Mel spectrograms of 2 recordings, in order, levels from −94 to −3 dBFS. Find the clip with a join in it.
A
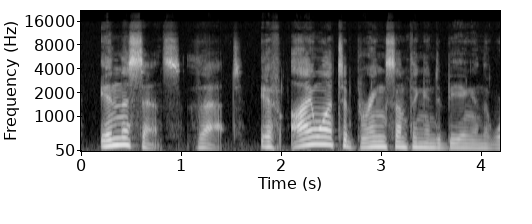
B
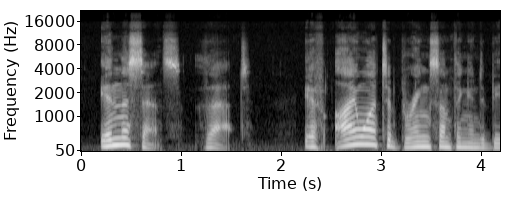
A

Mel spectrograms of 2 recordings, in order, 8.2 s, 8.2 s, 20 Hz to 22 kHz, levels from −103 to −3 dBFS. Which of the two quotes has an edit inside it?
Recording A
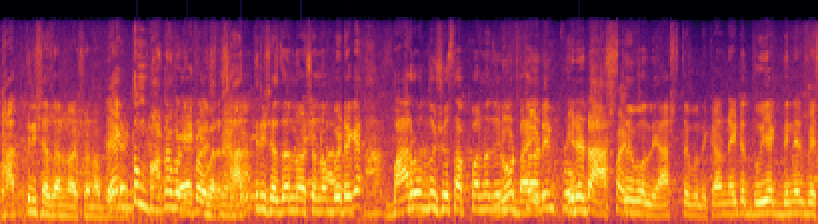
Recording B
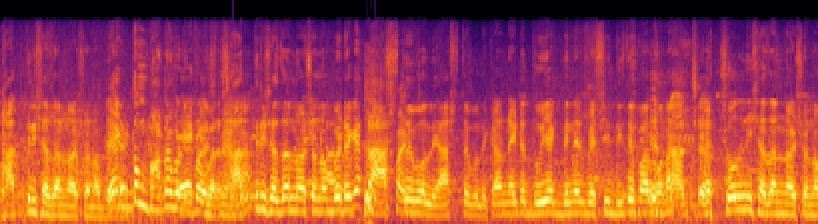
B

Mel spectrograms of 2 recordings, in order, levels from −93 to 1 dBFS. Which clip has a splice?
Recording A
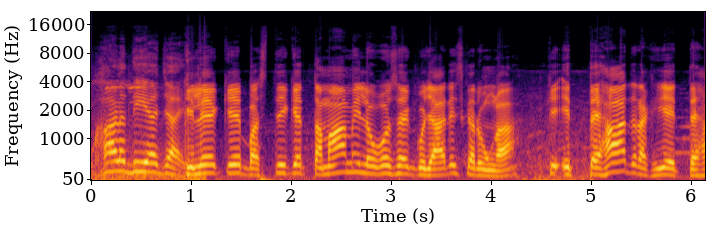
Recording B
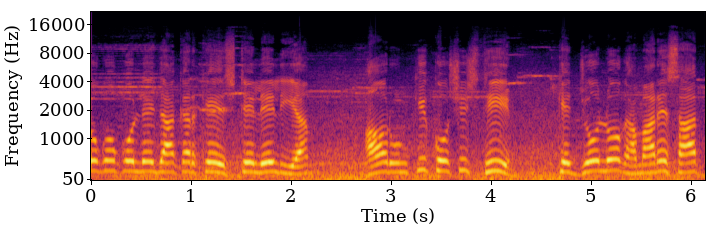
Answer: A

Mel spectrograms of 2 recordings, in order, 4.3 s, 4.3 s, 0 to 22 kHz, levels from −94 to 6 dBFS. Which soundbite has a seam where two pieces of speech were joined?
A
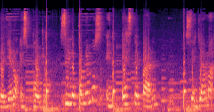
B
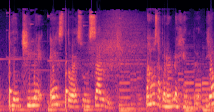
B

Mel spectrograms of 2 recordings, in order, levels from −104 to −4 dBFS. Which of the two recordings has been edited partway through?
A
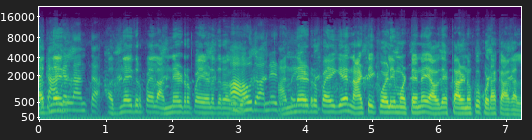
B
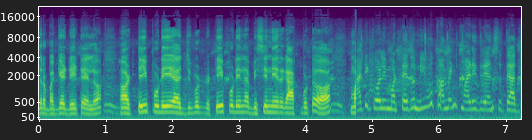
B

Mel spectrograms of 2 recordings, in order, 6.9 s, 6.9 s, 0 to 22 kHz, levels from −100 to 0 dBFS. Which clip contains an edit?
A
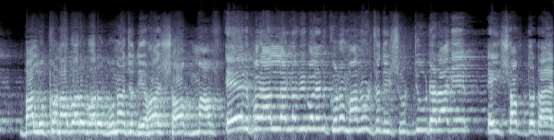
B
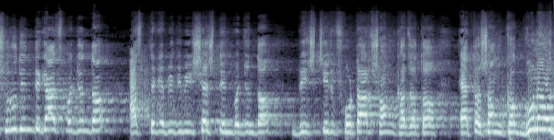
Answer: A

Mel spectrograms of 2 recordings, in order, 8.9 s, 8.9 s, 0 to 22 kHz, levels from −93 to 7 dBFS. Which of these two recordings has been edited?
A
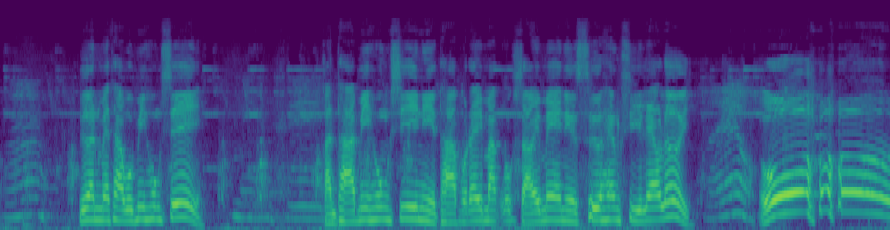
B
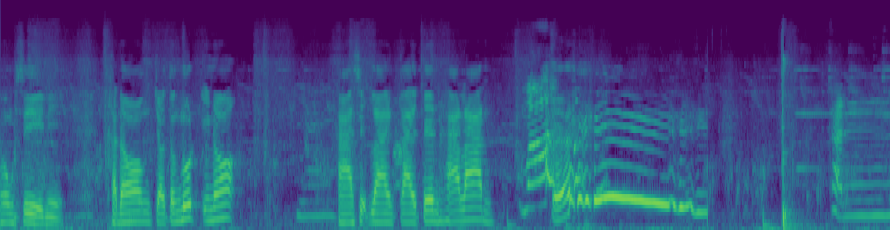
B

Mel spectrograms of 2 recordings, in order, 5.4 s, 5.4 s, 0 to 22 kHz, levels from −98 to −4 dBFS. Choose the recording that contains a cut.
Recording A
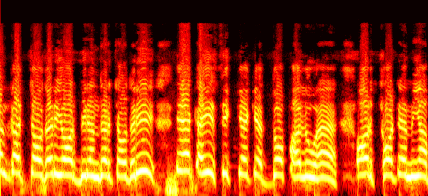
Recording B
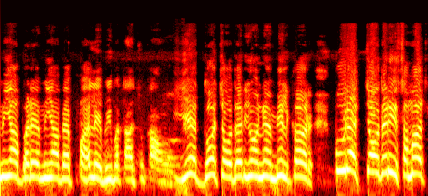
B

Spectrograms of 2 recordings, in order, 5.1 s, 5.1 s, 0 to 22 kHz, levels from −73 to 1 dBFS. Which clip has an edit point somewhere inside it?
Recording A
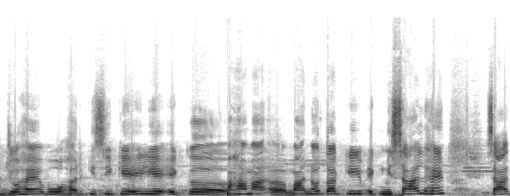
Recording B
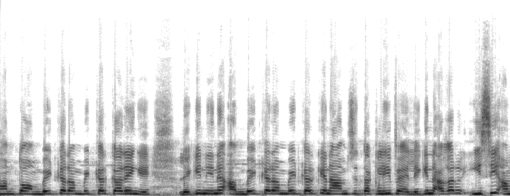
A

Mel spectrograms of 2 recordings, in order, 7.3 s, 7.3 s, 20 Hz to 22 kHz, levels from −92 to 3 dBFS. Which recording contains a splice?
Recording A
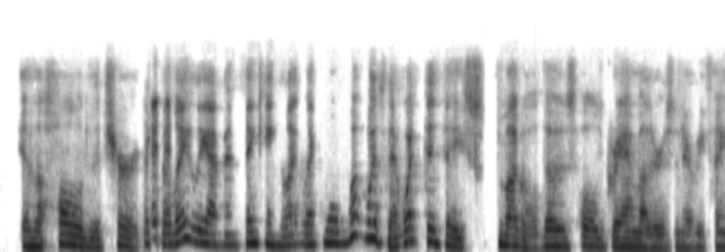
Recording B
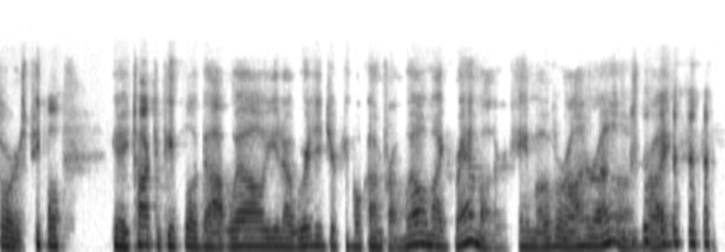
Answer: A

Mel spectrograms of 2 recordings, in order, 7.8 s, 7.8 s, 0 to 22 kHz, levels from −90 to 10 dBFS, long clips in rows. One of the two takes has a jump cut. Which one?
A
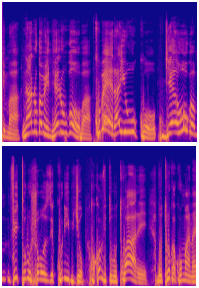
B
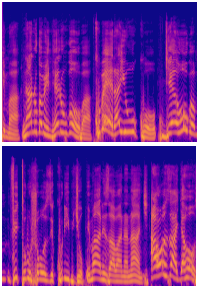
B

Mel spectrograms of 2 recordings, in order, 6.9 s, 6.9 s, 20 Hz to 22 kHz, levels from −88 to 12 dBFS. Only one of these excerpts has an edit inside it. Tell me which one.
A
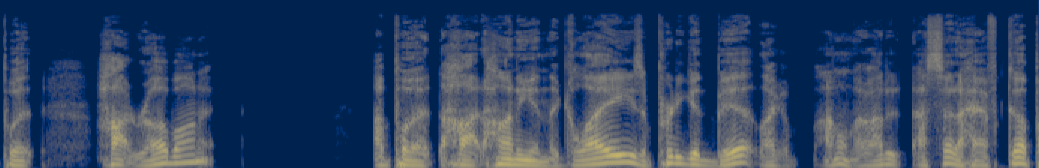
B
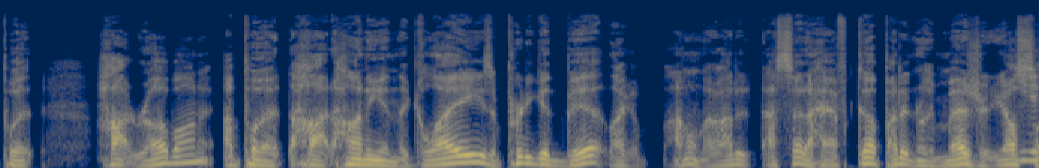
B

